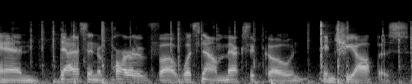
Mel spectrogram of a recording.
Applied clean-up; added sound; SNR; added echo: none; Computer keyboard; 10 dB; none.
